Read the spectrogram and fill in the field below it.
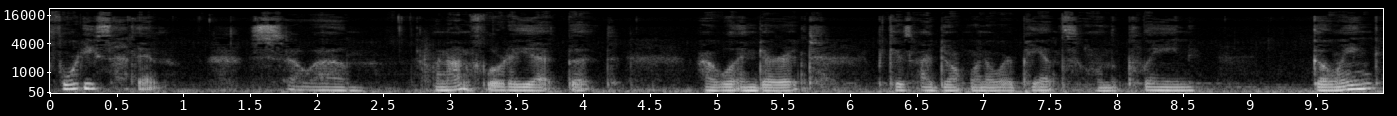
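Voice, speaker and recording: A woman at a fairly slow pace with long, frequent pauses and audible room echo. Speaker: travel vlogger. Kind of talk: casual vlog talk to camera. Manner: quiet, hushed.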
